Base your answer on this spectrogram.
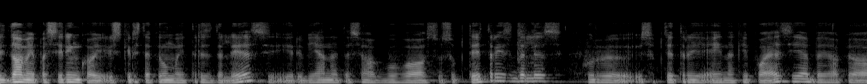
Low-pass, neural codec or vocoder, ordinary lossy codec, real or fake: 7.2 kHz; none; MP3, 48 kbps; real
